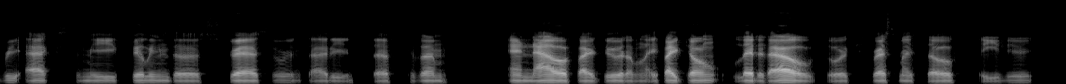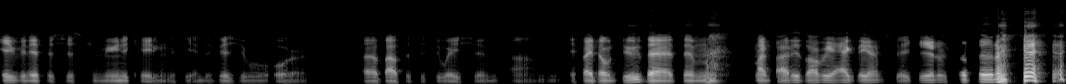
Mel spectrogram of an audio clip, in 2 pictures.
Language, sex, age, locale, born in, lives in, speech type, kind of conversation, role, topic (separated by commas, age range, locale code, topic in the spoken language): English, male, 30-34, en-US, Germany, United States, conversation, podcast, guest, How can practicing gratitude shape our outlook and relationships?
